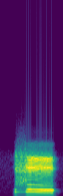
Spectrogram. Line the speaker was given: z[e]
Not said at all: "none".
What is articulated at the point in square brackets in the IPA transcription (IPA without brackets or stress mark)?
e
